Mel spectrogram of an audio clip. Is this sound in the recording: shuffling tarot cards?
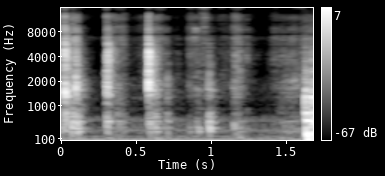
yes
